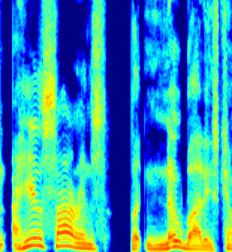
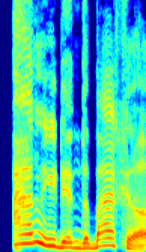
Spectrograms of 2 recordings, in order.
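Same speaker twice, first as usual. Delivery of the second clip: higher, drawn-out retold complaint; mock protest; 6 semitones higher, slower than usual. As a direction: stretch it out as a slow, raised-pitch protest.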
